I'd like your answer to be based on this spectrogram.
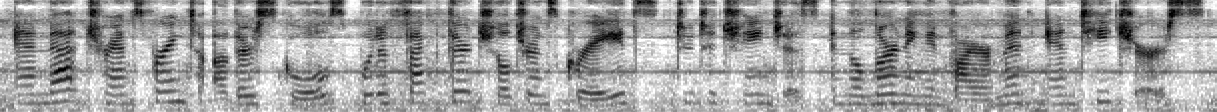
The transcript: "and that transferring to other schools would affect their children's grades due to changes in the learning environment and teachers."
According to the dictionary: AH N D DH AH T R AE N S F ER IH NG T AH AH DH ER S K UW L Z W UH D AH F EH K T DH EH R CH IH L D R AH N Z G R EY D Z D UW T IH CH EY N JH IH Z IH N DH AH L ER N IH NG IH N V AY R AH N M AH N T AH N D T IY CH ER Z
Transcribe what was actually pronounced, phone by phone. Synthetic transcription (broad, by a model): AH N DH AH T R AE N S F ER IH NG T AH AH DH ER S K UW L Z W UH D AH F EH K T DH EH R CH IH L D R AH N Z G R EY D Z D UW T IH CH EY N JH IH Z IH N DH AH L ER N IH NG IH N V AY R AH N M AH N T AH N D T IY CH ER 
